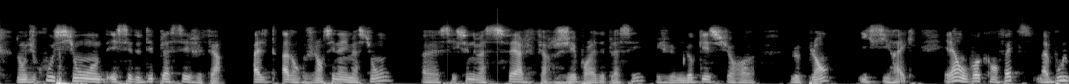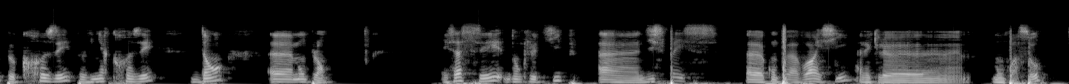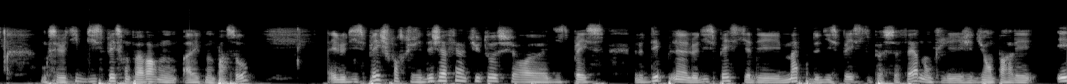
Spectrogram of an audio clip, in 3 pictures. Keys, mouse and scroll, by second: 1.2 scroll down 1, 2.8 alt+a, 4.7 right click, 5.2 g, 16.8 right click.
